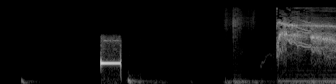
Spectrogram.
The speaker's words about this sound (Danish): Velkommen til telefonsvaren. Oh. Venligst indtal en besked efter biptonen.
